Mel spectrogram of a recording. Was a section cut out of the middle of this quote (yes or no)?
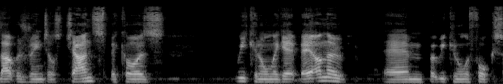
yes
